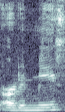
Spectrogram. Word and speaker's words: Artemis: Here we have Artemis and Artemis, I think is how he pronounced it, Artemis. The I was more like an E, who is the sister of Apollo, who we'll see next.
